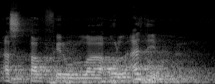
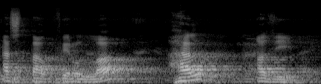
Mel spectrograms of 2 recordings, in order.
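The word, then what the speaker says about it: أستغفر الله العظيم: Qayyum wa atubu ilaih Jadi dibacanya jangan astagfirullahulazzim tapi Astagfirullah halzim harus jelas ya di situ karena itu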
